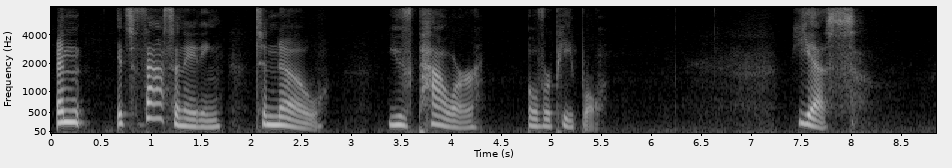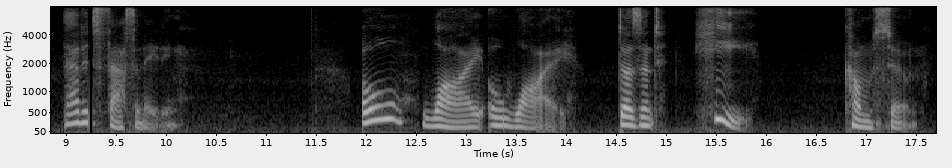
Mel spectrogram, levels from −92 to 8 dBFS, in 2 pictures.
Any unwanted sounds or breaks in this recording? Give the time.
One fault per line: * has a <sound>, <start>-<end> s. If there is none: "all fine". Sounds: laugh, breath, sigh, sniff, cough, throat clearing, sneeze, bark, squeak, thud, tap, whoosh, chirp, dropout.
* has a dropout, 9.2-9.3 s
